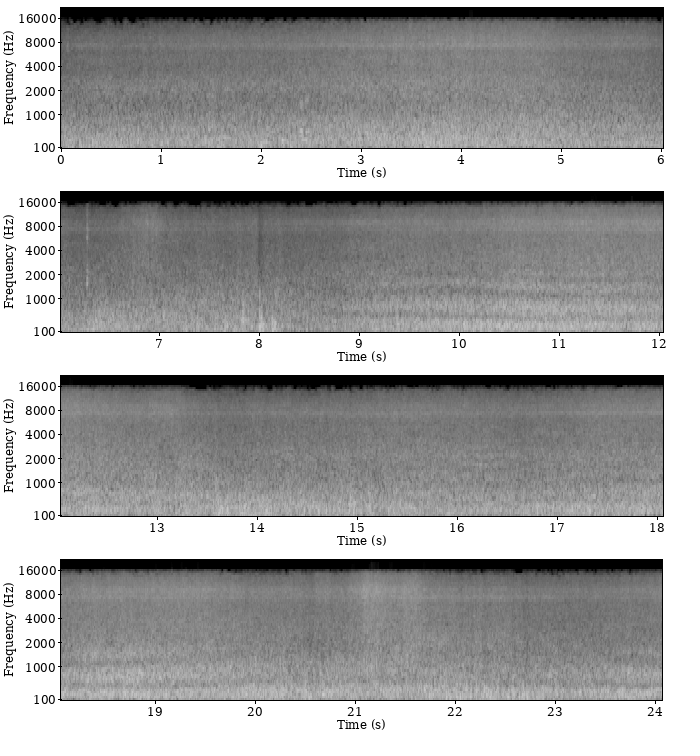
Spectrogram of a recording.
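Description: Sea waves at a beach in Alexandria, Egypt, rush in a steady, continuous wash of surf with wind buffeting the microphone throughout and no voices.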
